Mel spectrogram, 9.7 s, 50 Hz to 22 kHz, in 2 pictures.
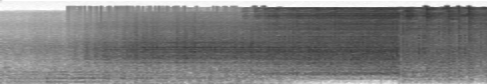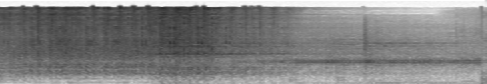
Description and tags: dub drums 020 dubjazz
drums, dub, experimental, reaktor, sounddesign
